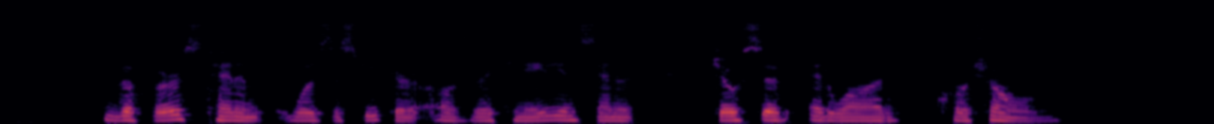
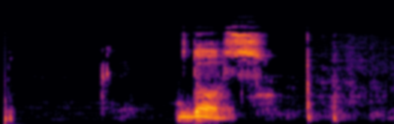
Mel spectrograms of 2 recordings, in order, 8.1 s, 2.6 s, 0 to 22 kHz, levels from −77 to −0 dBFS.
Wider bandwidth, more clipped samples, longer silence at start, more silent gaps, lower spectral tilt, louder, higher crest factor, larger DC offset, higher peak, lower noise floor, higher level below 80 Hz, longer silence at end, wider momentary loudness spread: first, 11 kHz vs 9.8 kHz; neither; first, 0.7 s vs 0.05 s; neither; first, -7.5 dB/octave vs -2 dB/octave; second, -44 LUFS vs -15 LUFS; about the same, 18 dB vs 20 dB; neither; second, -26 dBFS vs 0 dBFS; first, -86 dBFS vs -68 dBFS; second, -76 dBFS vs -62 dBFS; first, 1.05 s vs 0.4 s; second, 10 LU vs 23 LU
